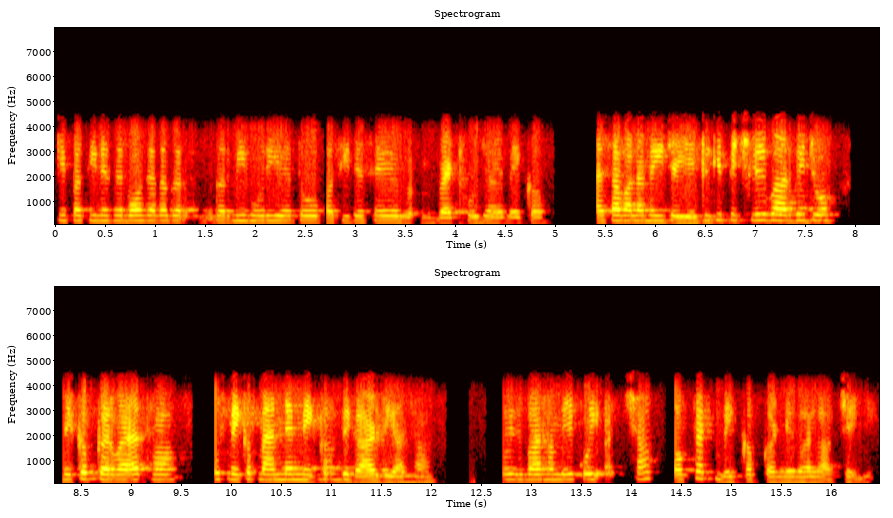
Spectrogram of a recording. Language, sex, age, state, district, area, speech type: Hindi, female, 60+, Rajasthan, Jodhpur, urban, conversation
